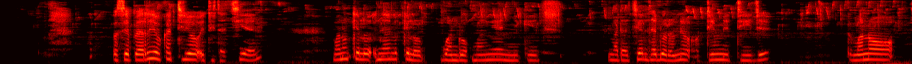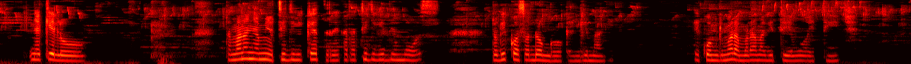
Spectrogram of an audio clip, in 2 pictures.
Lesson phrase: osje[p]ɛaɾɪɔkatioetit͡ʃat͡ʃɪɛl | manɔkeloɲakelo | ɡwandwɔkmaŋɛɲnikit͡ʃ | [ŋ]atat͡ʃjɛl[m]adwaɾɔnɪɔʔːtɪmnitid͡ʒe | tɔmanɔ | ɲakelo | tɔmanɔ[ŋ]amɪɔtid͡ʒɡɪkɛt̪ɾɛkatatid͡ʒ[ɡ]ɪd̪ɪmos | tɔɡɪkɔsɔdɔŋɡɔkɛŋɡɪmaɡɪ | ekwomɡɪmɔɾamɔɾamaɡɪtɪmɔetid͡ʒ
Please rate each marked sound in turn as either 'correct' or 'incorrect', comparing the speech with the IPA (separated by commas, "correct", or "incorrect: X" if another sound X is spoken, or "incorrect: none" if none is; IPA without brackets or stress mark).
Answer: correct, correct, incorrect: ɲ, incorrect: ɲ, correct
